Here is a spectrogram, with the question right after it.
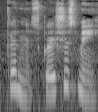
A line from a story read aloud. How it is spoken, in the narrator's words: he exclaimed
